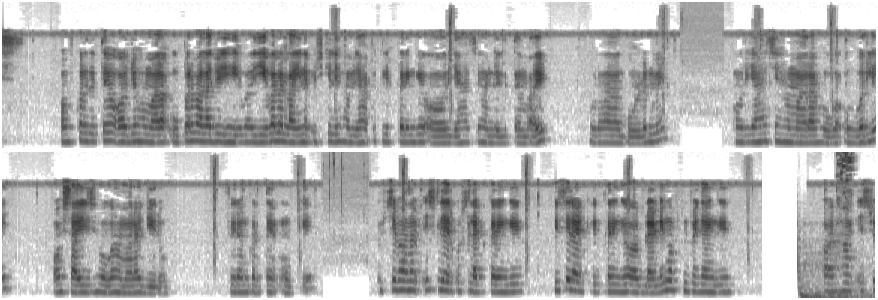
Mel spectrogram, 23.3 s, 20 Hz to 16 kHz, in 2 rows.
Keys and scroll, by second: 16.1 space.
